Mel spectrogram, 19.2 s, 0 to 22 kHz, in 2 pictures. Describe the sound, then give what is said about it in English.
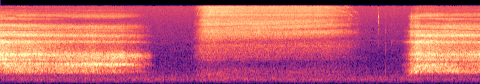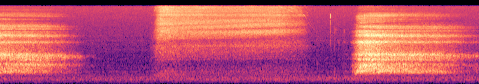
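Deep breaths drawn in through the nose and released through the mouth, three slow cycles of airy, hissing inhales and exhales alternating in long even swells with short pauses between, with no talking. “as we take 3 breaths together. Ready? In through the nose, out through the mouth.”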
